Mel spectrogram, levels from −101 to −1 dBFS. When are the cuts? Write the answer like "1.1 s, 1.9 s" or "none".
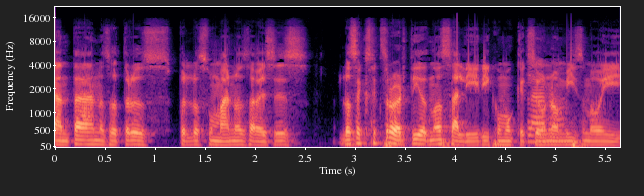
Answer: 2.6 s, 3.2 s, 4.7 s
